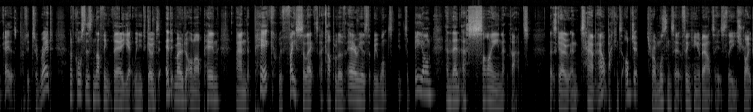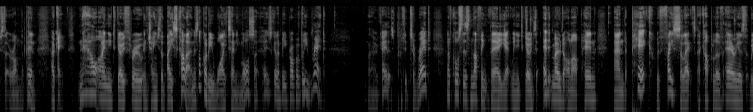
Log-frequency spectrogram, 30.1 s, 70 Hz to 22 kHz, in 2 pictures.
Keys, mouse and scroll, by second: 2.7 Tab, 4.2 alt+click, 5.1 click, 5.5 click, 5.8 alt+click, 6.5 alt+shift+click, 7.9 shift+scroll up 2, 11.5 Tab, 12.1 scroll down 1, 12.7-13.8 typing, 15.3 Return, 16.4 scroll down 1, 18.1 click, 20.8 click, 25.3 Tab, 26.8 alt+click, 27.7 click, 27.8 click, 28.4 alt+click, 29.1 alt+shift+click.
